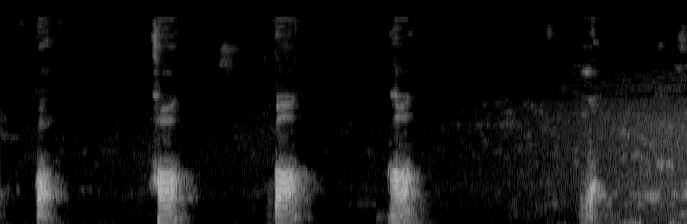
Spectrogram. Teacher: উচ্চারণ স্থান হচ্ছে কণ্ঠ। কণ্ঠ থেকে উচ্চারিত হয়।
